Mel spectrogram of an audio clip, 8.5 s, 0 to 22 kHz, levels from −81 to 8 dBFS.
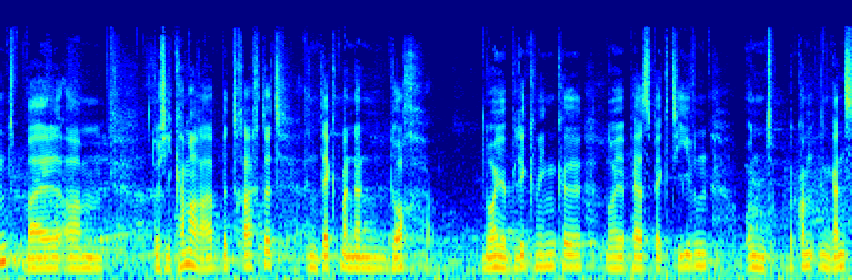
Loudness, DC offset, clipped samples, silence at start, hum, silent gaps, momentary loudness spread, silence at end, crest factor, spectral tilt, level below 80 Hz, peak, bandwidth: -23 LUFS; under 0.1%; under 0.1%; 0 s; none; none; 10 LU; 0 s; 18 dB; -5.5 dB/octave; -46 dBFS; -4 dBFS; 15.5 kHz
